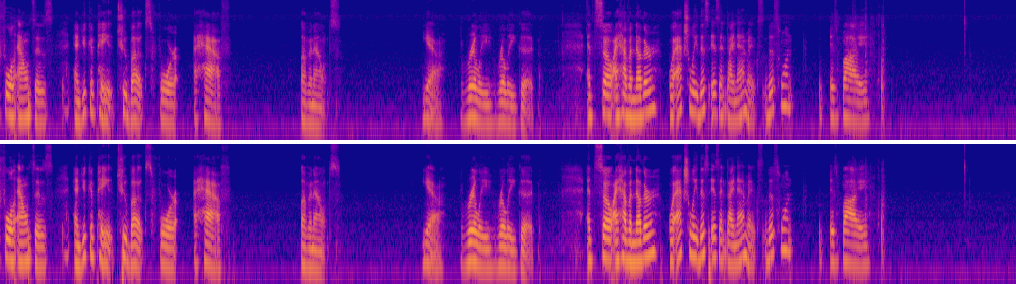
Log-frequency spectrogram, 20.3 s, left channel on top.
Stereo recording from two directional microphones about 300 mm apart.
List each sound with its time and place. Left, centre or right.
0.0 s a woman's voice: right
5.9 s a woman's voice: right
8.5 s a woman's voice: right
17.3 s a sound: centre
